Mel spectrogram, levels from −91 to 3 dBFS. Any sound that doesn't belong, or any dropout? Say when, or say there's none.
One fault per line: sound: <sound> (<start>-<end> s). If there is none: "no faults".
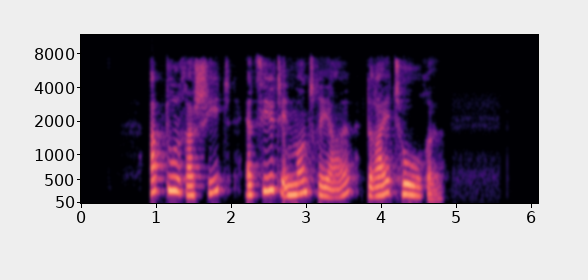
no faults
